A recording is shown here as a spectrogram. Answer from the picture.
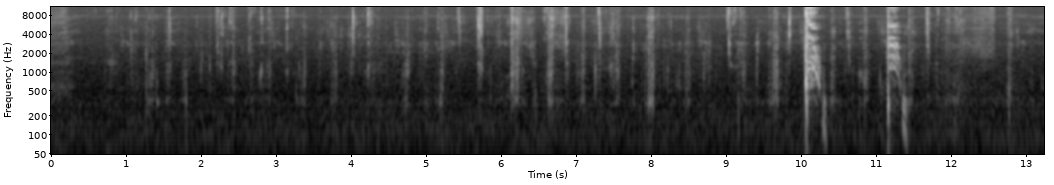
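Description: A man chewing a mouthful of raw beef, close to the microphone: irregular wet clicks and smacks. About ten seconds in he coughs twice, sharply.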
